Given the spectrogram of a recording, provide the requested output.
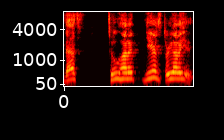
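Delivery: ordinary talk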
